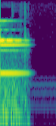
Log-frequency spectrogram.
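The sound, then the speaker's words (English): A single bright bell ding, rung as a shaming sound effect, rings out clearly, its steady metallic tone holding for about half a second before cutting off into silence. “Give him the bell.”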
